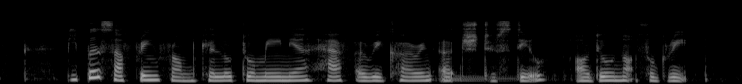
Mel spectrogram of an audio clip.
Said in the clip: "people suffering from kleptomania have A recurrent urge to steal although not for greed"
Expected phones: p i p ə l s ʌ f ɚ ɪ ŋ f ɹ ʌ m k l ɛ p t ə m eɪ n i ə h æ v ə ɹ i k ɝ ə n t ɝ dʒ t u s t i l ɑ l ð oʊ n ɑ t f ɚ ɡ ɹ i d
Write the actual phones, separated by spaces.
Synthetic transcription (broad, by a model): p i p ə l s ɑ f ɚ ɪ ŋ f ɹ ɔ m k l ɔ t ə m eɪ n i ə h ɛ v ə ɹ i k ɝ ə n t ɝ tʃ t u s t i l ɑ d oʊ n ɑ t f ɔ ɡ ɹ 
